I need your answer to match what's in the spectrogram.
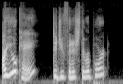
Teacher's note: your voice pitch typically goes up at the very end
